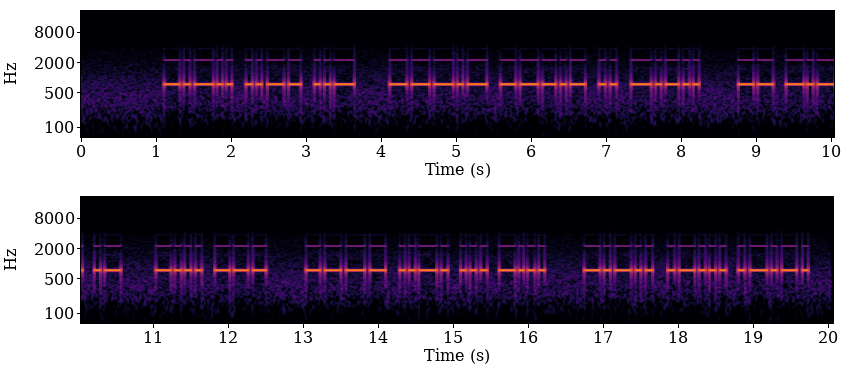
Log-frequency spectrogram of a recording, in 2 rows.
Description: Morse code (Japanese Wabun code), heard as a keyed tone, hand-sent with a straight key, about 18 wpm, 740 Hz. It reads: キノウ スズキ ヨワイ ハレ コチラハ キオン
